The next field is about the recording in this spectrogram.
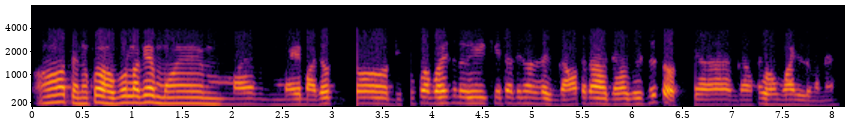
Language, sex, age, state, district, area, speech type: Assamese, male, 30-45, Assam, Tinsukia, rural, conversation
